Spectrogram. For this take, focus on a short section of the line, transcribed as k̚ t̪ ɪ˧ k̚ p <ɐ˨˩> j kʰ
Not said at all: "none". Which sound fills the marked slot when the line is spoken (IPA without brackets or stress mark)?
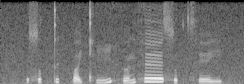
ɐ˨˩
